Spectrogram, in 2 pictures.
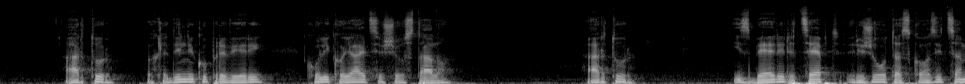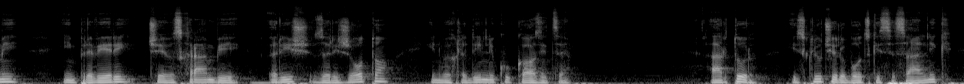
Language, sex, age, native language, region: Slovenian, male, 30-49, Slovenian, Central Slovenia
